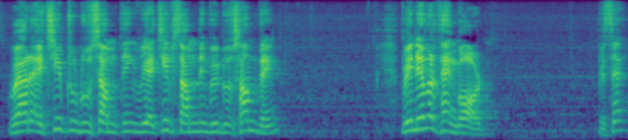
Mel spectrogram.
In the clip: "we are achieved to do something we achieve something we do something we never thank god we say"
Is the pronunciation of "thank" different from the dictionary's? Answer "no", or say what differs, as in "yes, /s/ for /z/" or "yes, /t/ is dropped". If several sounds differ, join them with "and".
yes, /t/ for /θ/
